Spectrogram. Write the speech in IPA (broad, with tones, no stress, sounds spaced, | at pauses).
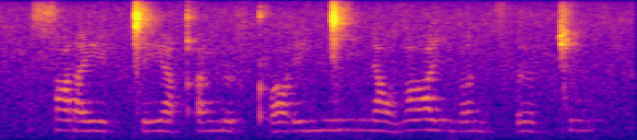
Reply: sˤ ʌ˧ ɾ eː˩˧˩ ǀ eː˩˧˩ qʼ ə˧ ŋ ə˞˧˩ f kʼ ɒ˧˩ ɾ e˧ ŋ͡ǀ iː˧ n e˩˧˩ o̯ ðˤ iː˧ ŋ ʌ˩˧˩ n t͡sʼ əː˧˩ ǀ u˧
